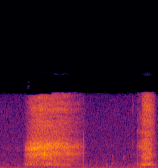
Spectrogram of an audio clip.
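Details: Recorded on a dare: a long airy nose blow into a hanky, then a brief second sniff or sneeze burst.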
